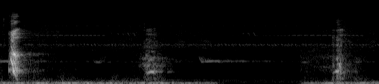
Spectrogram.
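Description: Three short, sharp voiced catches about a second apart, with quiet room tone between them. Hiccups, acted in a TV drama scene.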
